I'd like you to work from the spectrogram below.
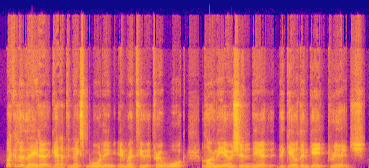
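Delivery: amateur English accent, reading a script. Shown as a demonstration. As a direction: read it in a put-on English accent. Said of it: "try to talk with an English accent".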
